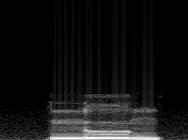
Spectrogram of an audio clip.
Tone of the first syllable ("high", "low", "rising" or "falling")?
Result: falling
